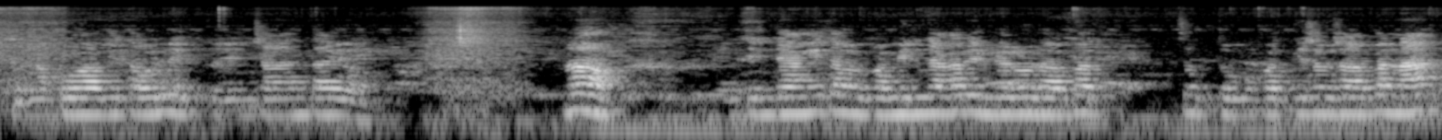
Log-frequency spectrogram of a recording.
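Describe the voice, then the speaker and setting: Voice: mid-range voice, little pitch movement, quick pace. A faith healer in a deliverance session, sternly interrogating a spirit and prodding with short, taunting questions. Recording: echoey, distant, noisy room sound.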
